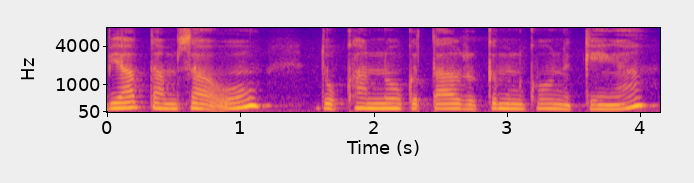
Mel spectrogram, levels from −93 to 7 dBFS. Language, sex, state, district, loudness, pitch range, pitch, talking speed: Garo, female, Meghalaya, West Garo Hills, -17 LUFS, 160-180 Hz, 170 Hz, 100 wpm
